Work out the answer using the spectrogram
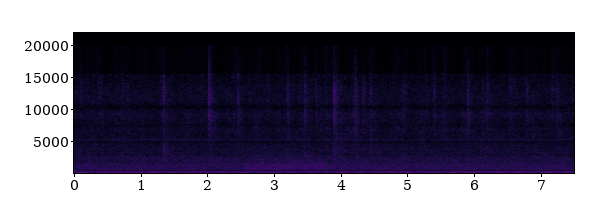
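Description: Steady low hum with a faint pulse about four times a second and scattered light crackles on top; the crackle's source isn't clear.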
